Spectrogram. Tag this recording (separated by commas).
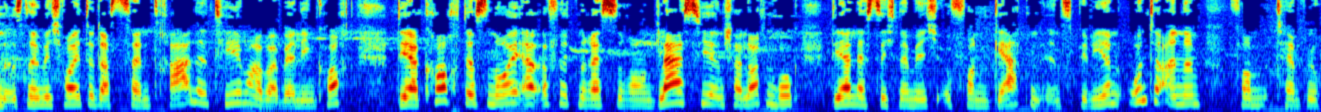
Speech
